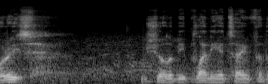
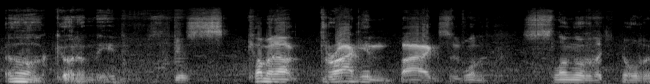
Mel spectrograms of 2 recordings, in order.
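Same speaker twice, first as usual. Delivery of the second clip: ordinary talk, nothing marked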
